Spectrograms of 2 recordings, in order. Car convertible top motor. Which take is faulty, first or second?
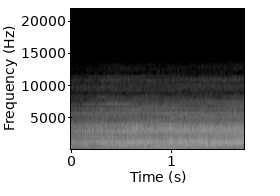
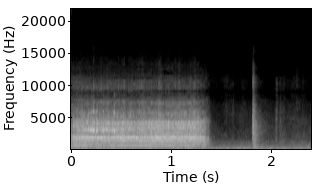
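second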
